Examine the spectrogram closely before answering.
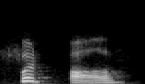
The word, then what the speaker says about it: football: And the same with, so another thing to note, football, right? We stress the first syllable of football.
